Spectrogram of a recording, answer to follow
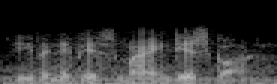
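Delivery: low scheming. Acted.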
